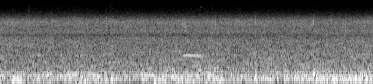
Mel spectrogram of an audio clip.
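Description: Steady outdoor background noise, a low rushing like wind on the microphone, with faint distant human voices mixed in.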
